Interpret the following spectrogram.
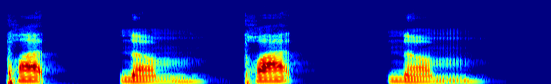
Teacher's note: a t sound TT but here I'm not doing that explosion I'm just putting my tongue up and holding the air without the explosion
